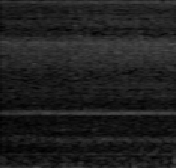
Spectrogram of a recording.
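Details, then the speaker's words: Engine idling just after an alternator replacement: a thin, constant high-pitched whine rides over the idle and doesn't change; owners suspect the belt, new V-belt tension not yet rechecked, cause unconfirmed. "Is that how it normally sounds? I don't think so. It's got a kind of whine, hasn't it?"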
